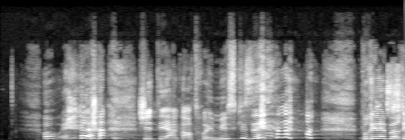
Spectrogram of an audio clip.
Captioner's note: speaking French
